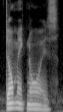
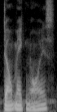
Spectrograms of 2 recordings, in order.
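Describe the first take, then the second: First: Slow, louder narrated shout. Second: Slow "Don't make noise" rising at the end like a question; puzzled echo. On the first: Old neighbor shouting at the narrator from her doorway, loud shout. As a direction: raise the voice on a drawn-out command. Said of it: "shouted loudly". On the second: Narrator wondering what the neighbor meant, puzzled rising echo of "Don't make noise". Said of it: "What did she mean?". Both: A narrator's reading.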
